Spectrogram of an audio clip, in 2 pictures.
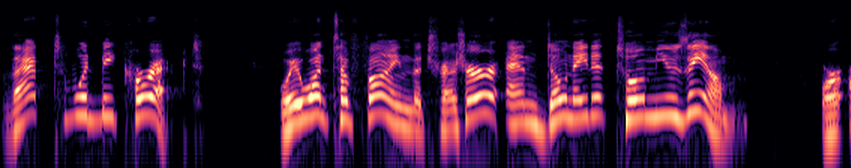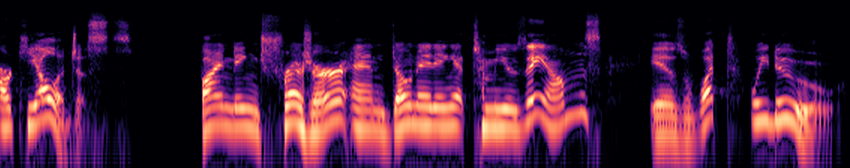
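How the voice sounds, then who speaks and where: Woman playing a lively, cocky boy adventurer. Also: fairly high pitch, measured pace, no room sound. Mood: matter-of-fact. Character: boy adventurer, cheerfully overconfident schemer. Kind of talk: children's church audio drama.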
